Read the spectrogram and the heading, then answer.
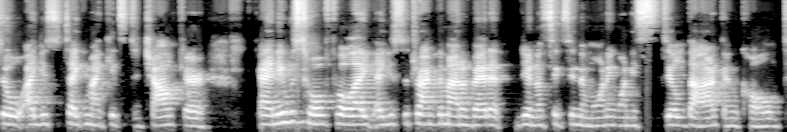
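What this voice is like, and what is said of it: Mexican Spanish accent in English. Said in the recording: “I'm originally from Mexico, hence the accent.”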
